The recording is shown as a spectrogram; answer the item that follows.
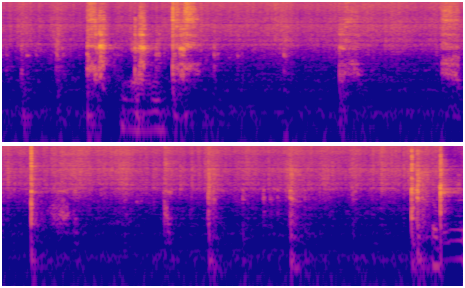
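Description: Chili garlic fried rice is stir-fried in a pan over rising heat, giving a soft background sizzle broken by repeated scraping and clattering strokes of a utensil against the pan; a brief spoken word is heard.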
